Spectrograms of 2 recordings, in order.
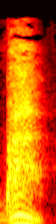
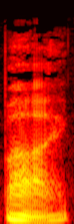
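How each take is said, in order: First: It is said abruptly and punchily. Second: It is said softly and gently.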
